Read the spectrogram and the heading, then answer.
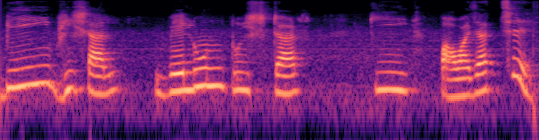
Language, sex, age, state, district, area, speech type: Bengali, female, 45-60, West Bengal, Howrah, urban, read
